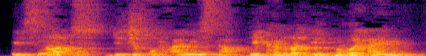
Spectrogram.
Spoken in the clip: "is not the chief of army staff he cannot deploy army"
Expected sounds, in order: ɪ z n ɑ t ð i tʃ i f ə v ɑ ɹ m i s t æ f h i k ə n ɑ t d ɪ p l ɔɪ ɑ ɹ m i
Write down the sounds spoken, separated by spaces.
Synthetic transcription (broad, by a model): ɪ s n ɑ t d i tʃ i p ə f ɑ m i s t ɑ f h i k ə n ɑ t d ɪ p l ɔɪ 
